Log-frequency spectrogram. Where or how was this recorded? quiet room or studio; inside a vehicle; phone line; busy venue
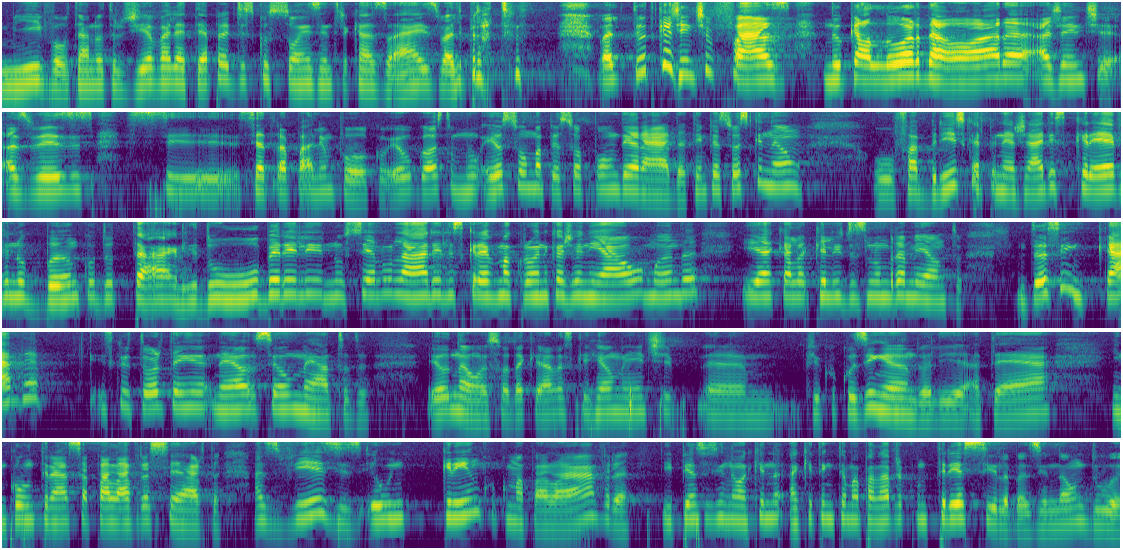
busy venue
